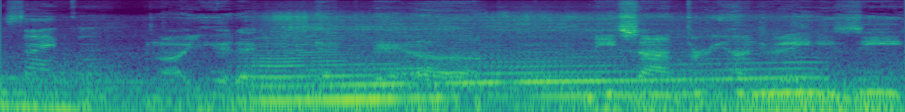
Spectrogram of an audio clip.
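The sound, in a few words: loud car passing and revving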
